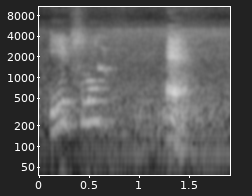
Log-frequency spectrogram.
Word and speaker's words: eye: E-Y-E. Pronúncia eye. Teacher, parece eu. Eye. Parece. Mas não é, tá? São homônimos. Palavras são parecidas em som somente.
